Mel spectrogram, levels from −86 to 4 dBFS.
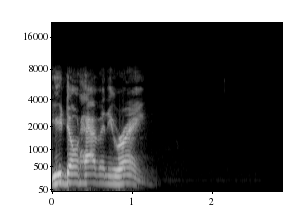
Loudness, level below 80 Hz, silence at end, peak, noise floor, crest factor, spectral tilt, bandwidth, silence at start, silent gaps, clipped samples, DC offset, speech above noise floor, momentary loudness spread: -23 LUFS; -66 dBFS; 1.75 s; -10 dBFS; -82 dBFS; 18 dB; -6 dB/octave; 8.4 kHz; 0 s; none; under 0.1%; under 0.1%; 60 dB; 5 LU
